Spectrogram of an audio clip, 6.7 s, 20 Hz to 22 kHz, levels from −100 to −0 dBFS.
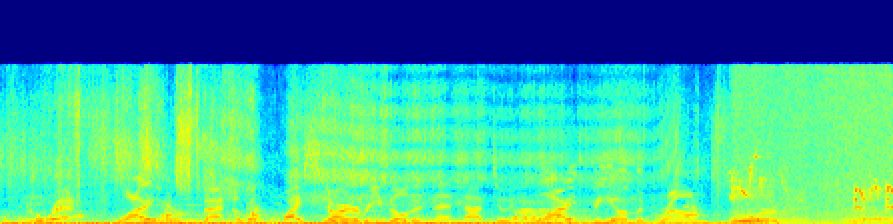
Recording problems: animal sounds; very loud; throughout; 3 dB above the speech
chatter from many people; loud; throughout; 6 dB below the speech

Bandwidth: 15.5 kHz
